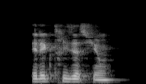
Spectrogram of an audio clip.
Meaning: electrification
- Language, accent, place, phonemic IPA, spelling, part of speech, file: French, France, Lyon, /e.lɛk.tʁi.za.sjɔ̃/, électrisation, noun, LL-Q150 (fra)-électrisation.wav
